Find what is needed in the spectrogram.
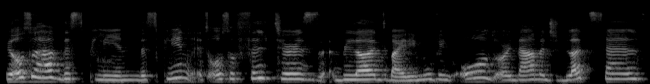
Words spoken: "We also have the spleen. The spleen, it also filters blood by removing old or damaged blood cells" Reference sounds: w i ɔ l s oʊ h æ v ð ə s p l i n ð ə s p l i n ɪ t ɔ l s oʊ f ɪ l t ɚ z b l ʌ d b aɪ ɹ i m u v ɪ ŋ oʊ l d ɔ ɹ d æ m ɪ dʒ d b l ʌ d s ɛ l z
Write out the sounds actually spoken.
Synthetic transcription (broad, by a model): w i ɔ l s oʊ h æ v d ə s p l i n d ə s p l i n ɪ t ɔ l s oʊ f ɪ l t ɚ z b l ʌ d b aɪ ɹ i m u v ɪ ŋ oʊ l d ɔ ɹ d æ m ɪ dʒ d b l ʌ d s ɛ l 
